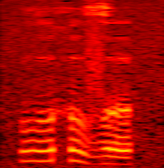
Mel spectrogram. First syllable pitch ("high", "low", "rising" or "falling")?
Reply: high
